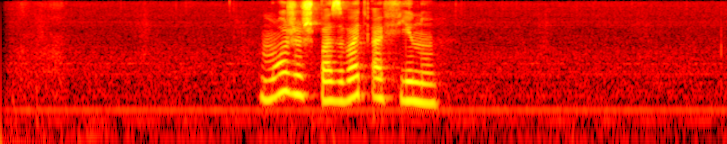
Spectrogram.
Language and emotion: Russian, neutral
